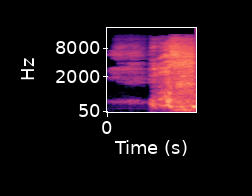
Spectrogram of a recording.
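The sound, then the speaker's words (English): A single loud sneeze: a short, faint intake of breath, then a sudden noisy burst of air that holds for about half a second. No one speaks. “Bless you. Thank you.”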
